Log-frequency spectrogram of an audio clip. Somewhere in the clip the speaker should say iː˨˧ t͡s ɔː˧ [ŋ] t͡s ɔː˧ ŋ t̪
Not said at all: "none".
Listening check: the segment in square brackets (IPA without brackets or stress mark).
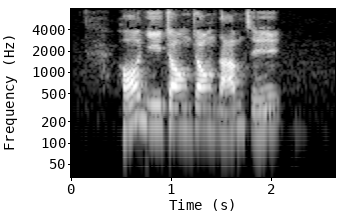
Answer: ŋ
